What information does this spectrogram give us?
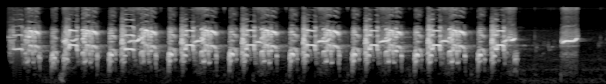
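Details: Grey francolin calling, with loud, harsh, rhythmic notes delivered in a rapid ratcheting run of about a dozen phrases, each a scratchy, rising-falling figure. The run stops abruptly, followed by one final isolated note after a short pause.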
